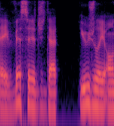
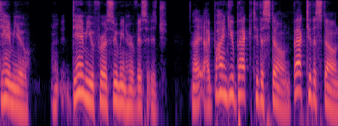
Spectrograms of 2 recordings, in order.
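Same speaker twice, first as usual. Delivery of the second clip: high, emphatic, exclaiming outburst; 5 semitones higher than usual. Telling the group what they hear from inside: Doctor Call shouting. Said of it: "hear Doctor Call shouting from inside".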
